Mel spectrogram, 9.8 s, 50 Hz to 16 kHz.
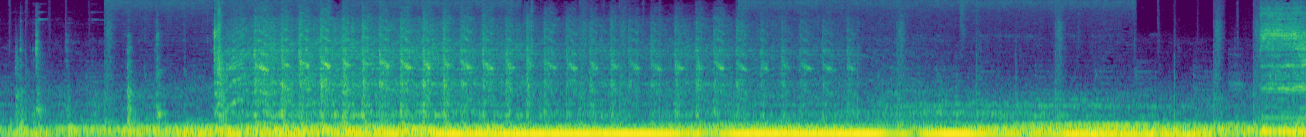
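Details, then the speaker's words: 1971 VW Type-3 Squareback 1600: steady cranking about three to four turns a second that never catches, no fuel pump hum at key-on; pump doesn't run though it gets warm. "it is unplugged right now but when it's in um I don't hear it run or anything but it does get a little warm after ru"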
